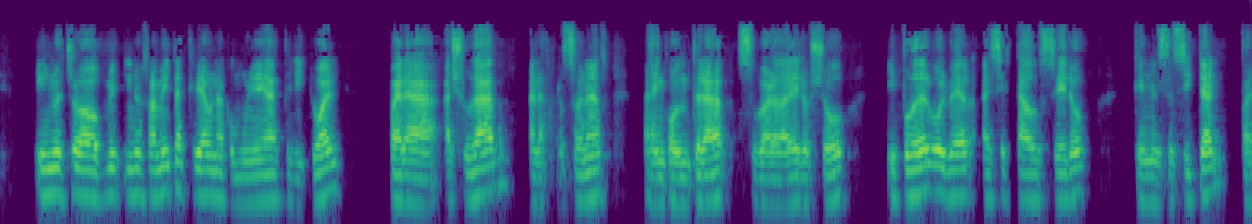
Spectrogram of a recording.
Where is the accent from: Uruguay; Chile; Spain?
Uruguay; soy de aquí de Uruguay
